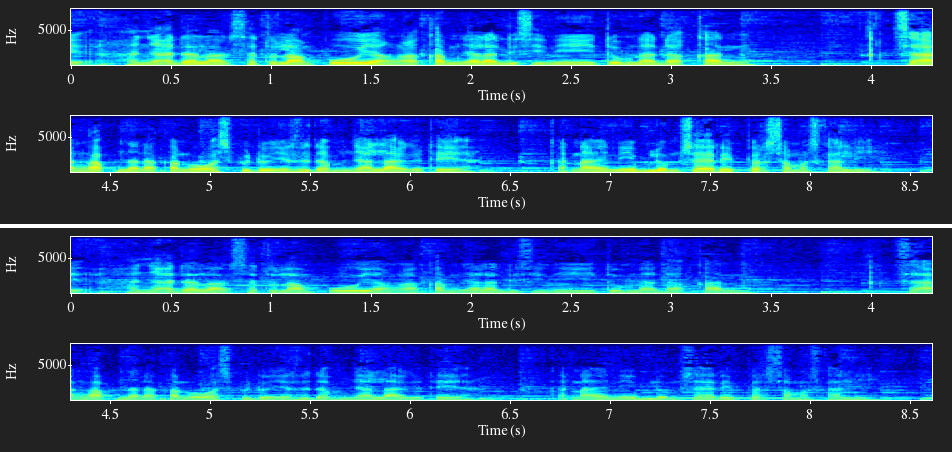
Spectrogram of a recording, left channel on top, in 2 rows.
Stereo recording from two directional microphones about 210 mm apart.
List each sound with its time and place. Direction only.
0.0 s speech: 35° left (ahead or behind)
